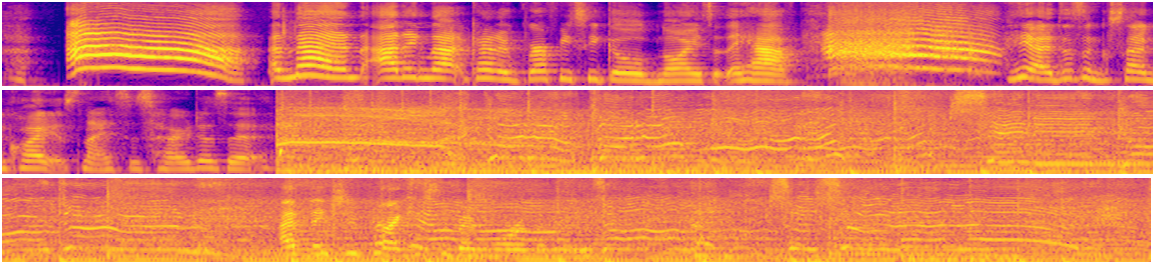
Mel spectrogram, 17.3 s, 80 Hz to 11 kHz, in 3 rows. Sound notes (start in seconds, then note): 4.1 gull caws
